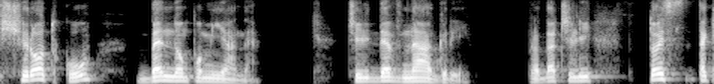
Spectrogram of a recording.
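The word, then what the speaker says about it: देवनागरी: ze słowo Arabskiego pochodzenia ale powiemy de nagri czyli tego a tutaj nie przeczytamy i tego a tutaj nie przeczytamy czyli powiemy nagri czy oni tak jak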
